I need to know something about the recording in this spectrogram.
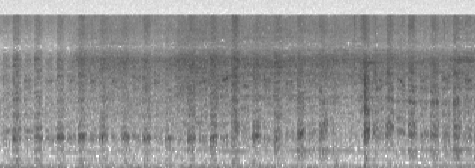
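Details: Dog in the middle of laser-pointer play, breathing in soft, rapid pants that come in a loose, uneven rhythm over several seconds, with a faint low hum underneath.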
